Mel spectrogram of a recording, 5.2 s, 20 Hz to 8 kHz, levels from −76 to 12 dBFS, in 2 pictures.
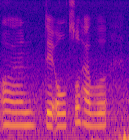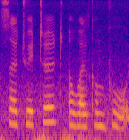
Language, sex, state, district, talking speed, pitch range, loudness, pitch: English, female, Punjab, Kapurthala, 105 wpm, 230-255 Hz, -15 LUFS, 240 Hz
